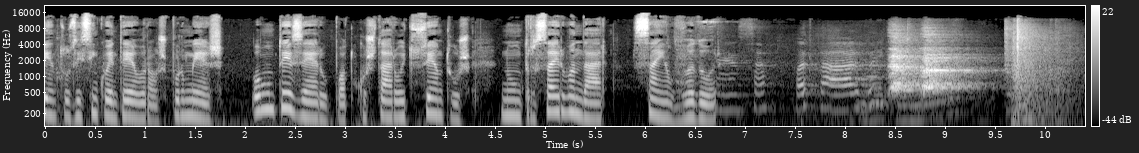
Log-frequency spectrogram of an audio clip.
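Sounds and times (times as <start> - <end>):
speech: 0.0 - 9.0
female dog barking at a stranger arriving: 8.4 - 9.6.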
